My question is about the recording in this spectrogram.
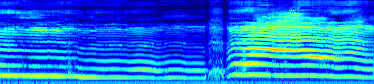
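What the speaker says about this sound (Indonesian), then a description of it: "Satu bayi nangis kencang, tapi yang satunya malah bengong." An infant cries loudly in long, wavering wails that pause briefly with a catch of breath, then swell louder and higher, close and continuous.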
